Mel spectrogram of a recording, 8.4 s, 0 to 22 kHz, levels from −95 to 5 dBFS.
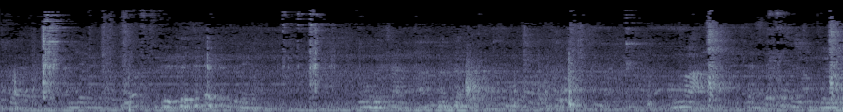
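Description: Throughout, MP3 compression is the likely cause: nothing above 15.4 kHz, and a watery, swirling texture where weak components flicker frame to frame, unlike a steady low-pass filter.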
